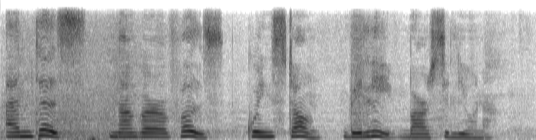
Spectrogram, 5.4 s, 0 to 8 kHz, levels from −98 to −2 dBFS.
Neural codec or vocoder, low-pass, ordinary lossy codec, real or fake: vocoder, 44.1 kHz, 128 mel bands, Pupu-Vocoder; 7.2 kHz; none; fake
